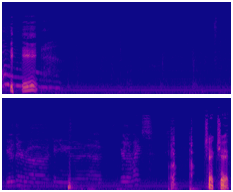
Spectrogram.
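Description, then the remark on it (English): A person makes pig-like oinking and squealing noises in several short, nasal bursts, separated by pauses, over a steady low electrical hum. “Yeah, they're pigs. On. We're all pigs.”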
